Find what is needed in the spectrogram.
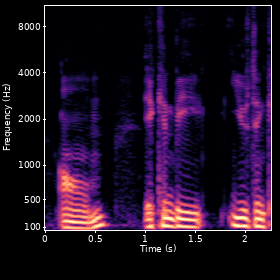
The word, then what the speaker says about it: Om: Om is an ancient and sacred word from Eastern spiritual and yogic traditions, including Hinduism and Buddhism. It's pronounced Aum, A-U-M,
